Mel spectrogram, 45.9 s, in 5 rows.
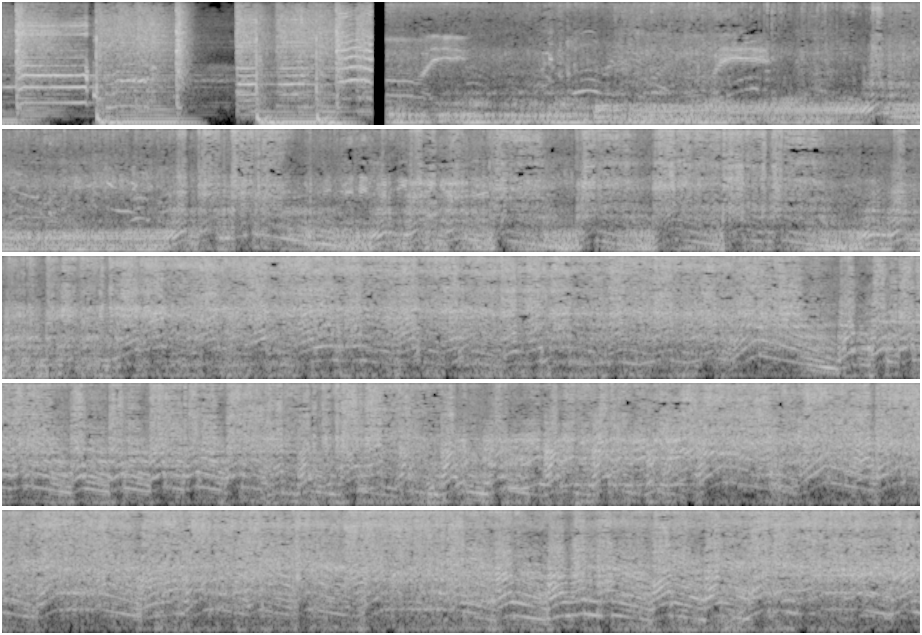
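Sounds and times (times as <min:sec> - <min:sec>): motorcycle engines revving: 0:03.9 - 0:45.9.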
